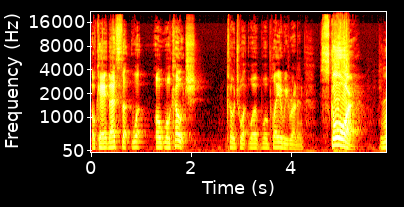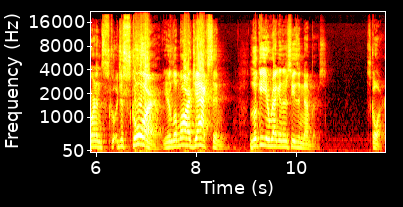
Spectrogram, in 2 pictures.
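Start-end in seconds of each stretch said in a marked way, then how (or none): 2.7-11.8 very loud shouting. Speaker acts out talking with a coach and a player, yelling. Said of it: "I feel like I'm yelling".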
